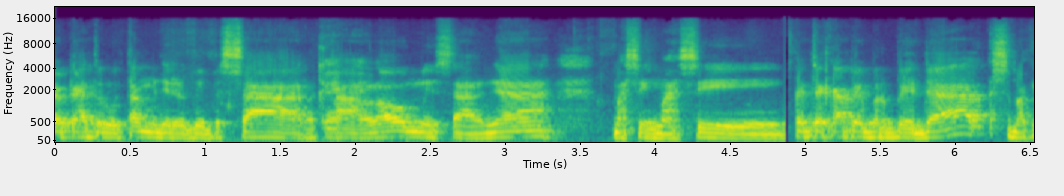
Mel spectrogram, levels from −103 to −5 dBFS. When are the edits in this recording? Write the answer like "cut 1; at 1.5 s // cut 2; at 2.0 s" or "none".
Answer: cut 1; at 4.9 s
